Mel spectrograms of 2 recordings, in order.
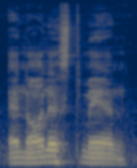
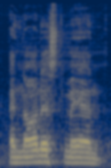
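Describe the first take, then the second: The two takes are said the same way.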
